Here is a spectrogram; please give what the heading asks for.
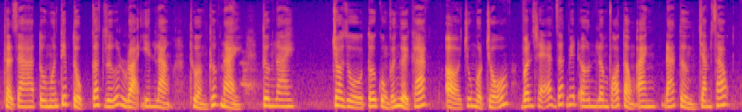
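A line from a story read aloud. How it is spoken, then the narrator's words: Smiling, choked with heartache. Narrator (Vietnamese): Nhã Tuệ mỉm cười, đau lòng nghẹn ngào nói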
